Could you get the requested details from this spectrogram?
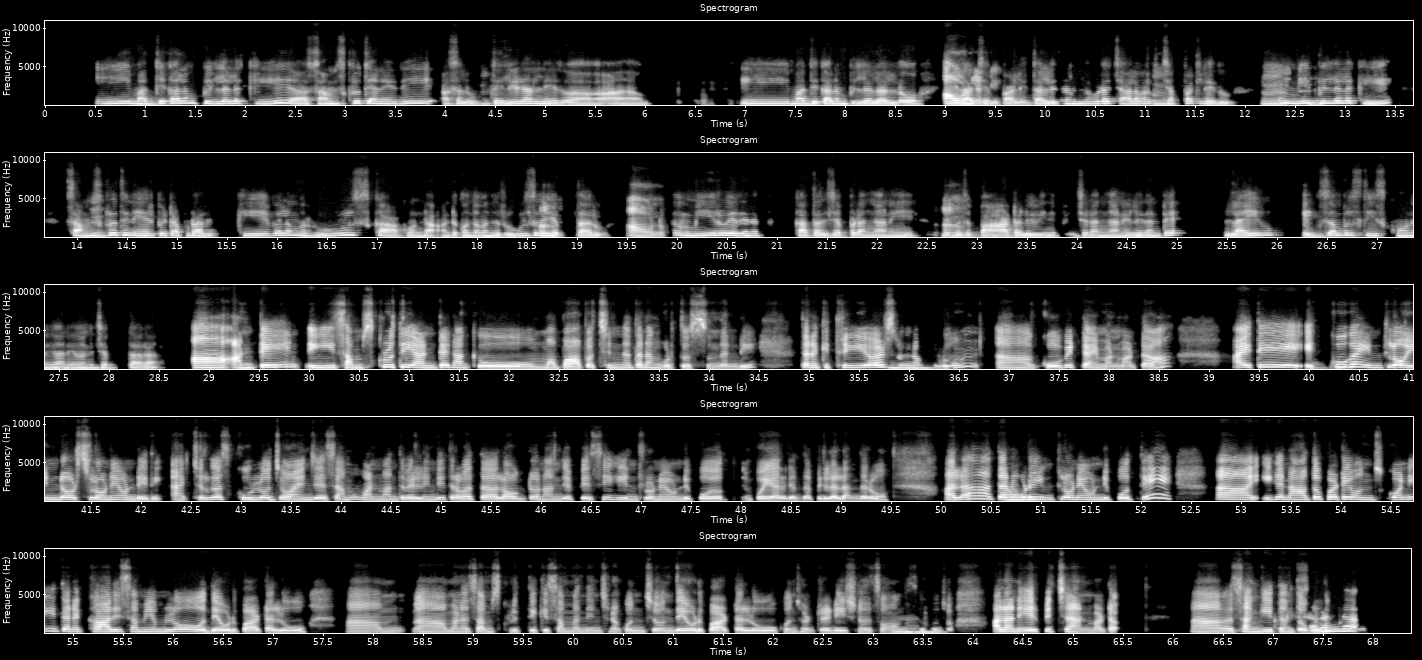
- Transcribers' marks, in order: other background noise; tapping; in English: "సో"; in English: "రూల్స్"; in English: "రూల్స్‌గా"; in English: "సో"; in English: "లైవ్ ఎగ్జాంపుల్స్"; in English: "త్రీ ఇయర్స్"; in English: "కోవిడ్"; in English: "ఇండోర్స్‌లోనే"; in English: "యాక్చువల్‌గా స్కూల్లో జాయిన్"; in English: "వన్ మంత్"; in English: "ట్రెడిషనల్ సాంగ్స్"; in English: "సడన్‌గా"
- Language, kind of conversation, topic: Telugu, podcast, మీ పిల్లలకు మీ సంస్కృతిని ఎలా నేర్పిస్తారు?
